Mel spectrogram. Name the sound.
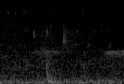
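water being poured onto a tree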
